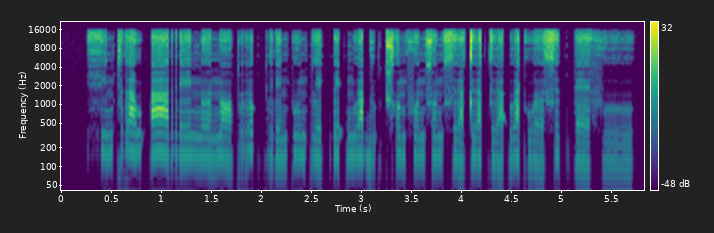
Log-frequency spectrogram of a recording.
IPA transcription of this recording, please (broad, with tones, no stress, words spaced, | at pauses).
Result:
hi˩˦nkra˦˥w ʔaː˥˩reː˧ŋɤː˨˩ nɔː˨˩ pro˥˩k̚pre˩˦npu˧n ple˨˩k̚we˥˩ʔŋu˦˥a̯ bu˨˩ʔt͡ɕʰo˥˩mfo˥˩nso˥˩n sɯ˨˩a̯tɯ˦˥a̯ tɯ˨˩a̯ʔu˥˩a̯kwɤː˨˩ sɯ˥˩k̚pɛː˩˦ fuː˨˩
